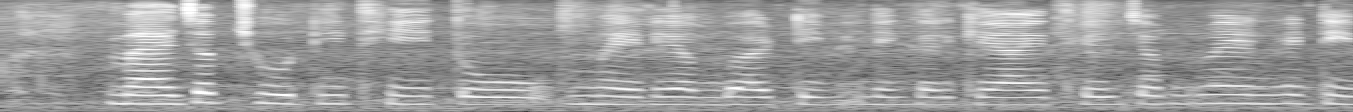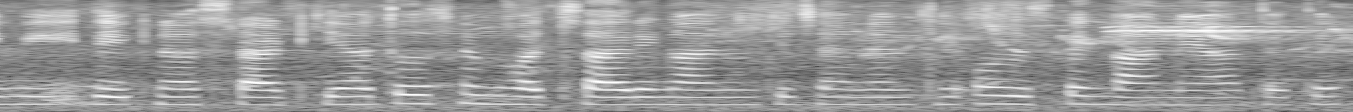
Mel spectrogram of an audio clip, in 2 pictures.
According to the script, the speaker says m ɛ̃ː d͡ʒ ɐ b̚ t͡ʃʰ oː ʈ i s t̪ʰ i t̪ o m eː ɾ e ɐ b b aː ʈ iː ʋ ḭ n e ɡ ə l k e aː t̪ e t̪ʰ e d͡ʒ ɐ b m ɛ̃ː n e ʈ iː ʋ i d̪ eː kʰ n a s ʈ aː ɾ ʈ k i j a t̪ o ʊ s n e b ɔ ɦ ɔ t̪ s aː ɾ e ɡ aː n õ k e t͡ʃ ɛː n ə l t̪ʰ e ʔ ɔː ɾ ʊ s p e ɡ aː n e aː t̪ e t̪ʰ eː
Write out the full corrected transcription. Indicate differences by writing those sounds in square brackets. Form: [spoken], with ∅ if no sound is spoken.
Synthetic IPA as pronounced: m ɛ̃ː d͡ʒ ɐ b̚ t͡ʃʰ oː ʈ i [∅] t̪ʰ i t̪ o m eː ɾ e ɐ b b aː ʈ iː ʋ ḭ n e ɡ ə [ɾ] k e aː [∅] e t̪ʰ e d͡ʒ ɐ b m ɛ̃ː n e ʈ iː ʋ i d̪ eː kʰ n a s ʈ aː ɾ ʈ k i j a t̪ o ʊ s n e b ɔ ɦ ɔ t̪ s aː ɾ e ɡ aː n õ k e t͡ʃ ɛː n ə l t̪ʰ e ʔ ɔː ɾ ʊ s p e ɡ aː n e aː t̪ e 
